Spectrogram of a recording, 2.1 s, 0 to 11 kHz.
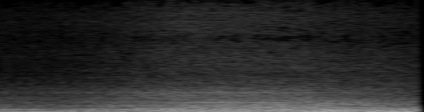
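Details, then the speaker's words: BMW E46 wagon at idle after an intake flap problem was sorted. A loud, even, airy whoosh sounds like a fan rather than motor noise over the engine hum; cause unconfirmed. "not just like motor noise it sounds like a fan you know"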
